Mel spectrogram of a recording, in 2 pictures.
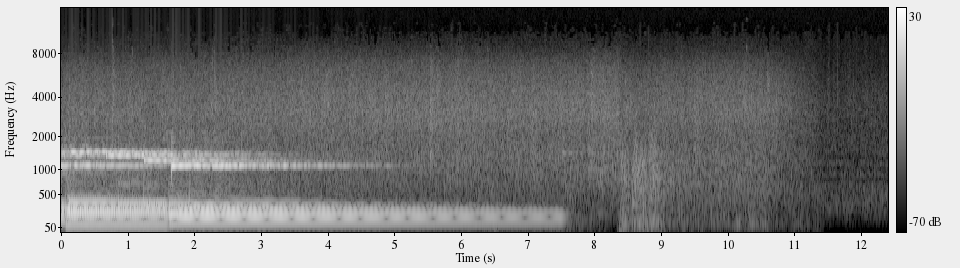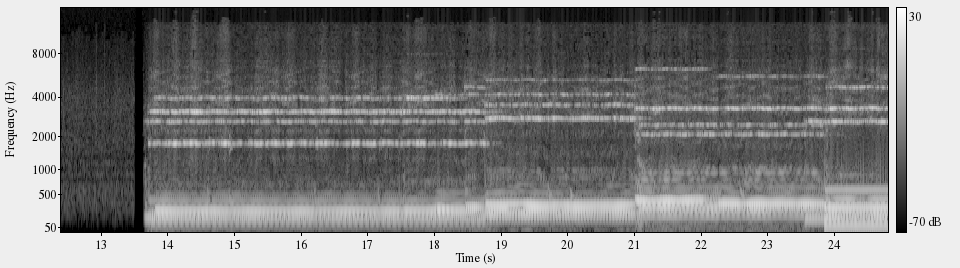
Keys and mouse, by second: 0.3 alt+click, 1.5 alt+click, 1.7 alt+click, 6.2 double click, 7.6 shift+click, 13.7 alt+click, 15.0 alt+click, 16.2 ctrl+click, 17.5 ctrl+click, 19.9 shift+click.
